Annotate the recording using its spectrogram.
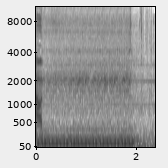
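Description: GM 6.5-litre turbo-diesel V8 in a 1996 GMC pickup idling, heard from inside the cab, with an even low pulsing. It runs on its newly fitted DS4 injection pump, timed on the aggressive side, and is switched off right at the end, where the running drops away.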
